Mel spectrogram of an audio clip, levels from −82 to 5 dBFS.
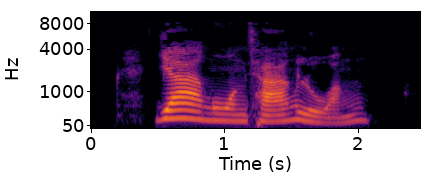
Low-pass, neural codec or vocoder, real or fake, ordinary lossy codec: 9.9 kHz; none; real; MP3, 32 kbps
